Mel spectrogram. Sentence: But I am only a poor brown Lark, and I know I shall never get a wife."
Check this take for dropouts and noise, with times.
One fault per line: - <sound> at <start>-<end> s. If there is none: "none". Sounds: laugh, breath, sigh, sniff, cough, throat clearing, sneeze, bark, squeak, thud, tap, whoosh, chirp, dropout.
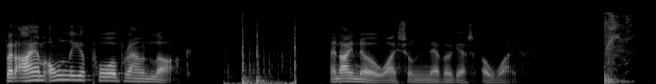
- squeak at 2.2-3.0 s
- thud at 6.0-6.4 s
